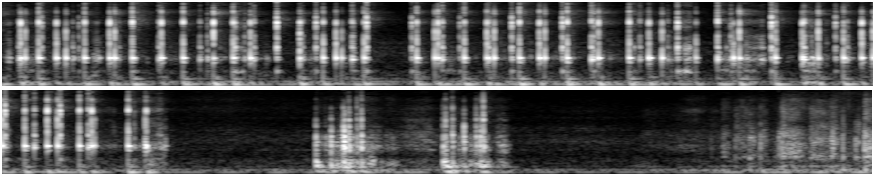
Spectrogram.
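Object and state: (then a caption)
Plastic over-ear headphones. Long acrylic nails tap and scratch the hollow plastic earcups and headband of lavender and white plastic over-ear headphones fitted over a binaural microphone. For about five seconds a rapid run of sharp, clicky taps with a hollow knock is heard, then two short louder bursts, and the clip ends on a soft, rising scratch.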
